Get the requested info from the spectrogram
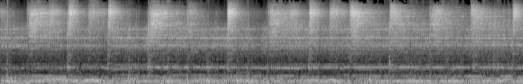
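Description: Heavy metal band playing live: distorted electric guitars and bass over a drum kit, loud and steady, with regular drum and cymbal hits.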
